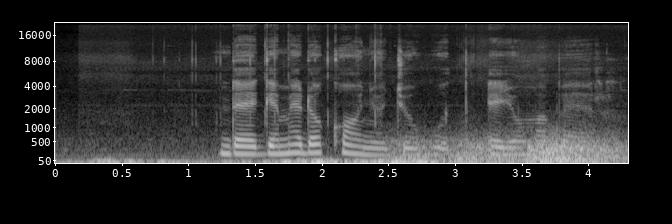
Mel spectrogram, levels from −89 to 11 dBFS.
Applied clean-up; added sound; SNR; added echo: none; Thunder; -3 dB; none.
